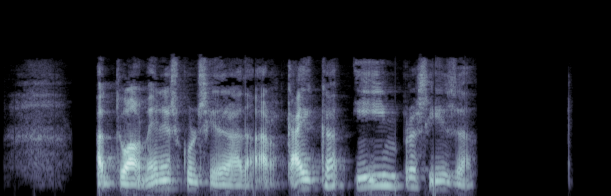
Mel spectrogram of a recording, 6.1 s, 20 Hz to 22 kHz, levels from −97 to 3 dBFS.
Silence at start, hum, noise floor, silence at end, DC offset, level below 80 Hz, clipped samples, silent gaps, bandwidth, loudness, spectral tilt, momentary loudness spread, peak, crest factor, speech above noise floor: 0.3 s; none; -46 dBFS; 1.4 s; under 0.1%; -64 dBFS; under 0.1%; 0.73-0.96 s; 7.8 kHz; -22 LUFS; -5 dB/octave; 13 LU; -2 dBFS; 22 dB; 24 dB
